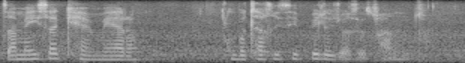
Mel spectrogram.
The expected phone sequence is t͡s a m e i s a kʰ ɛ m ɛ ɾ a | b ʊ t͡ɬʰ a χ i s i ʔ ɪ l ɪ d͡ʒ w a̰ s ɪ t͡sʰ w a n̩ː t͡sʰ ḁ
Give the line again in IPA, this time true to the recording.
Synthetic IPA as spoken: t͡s a m a i s a kʰ ɛ m ɛ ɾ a | b ʊ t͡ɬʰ a χ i s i p ɪ l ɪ d͡ʒ w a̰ s ɪ t͡sʰ w a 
